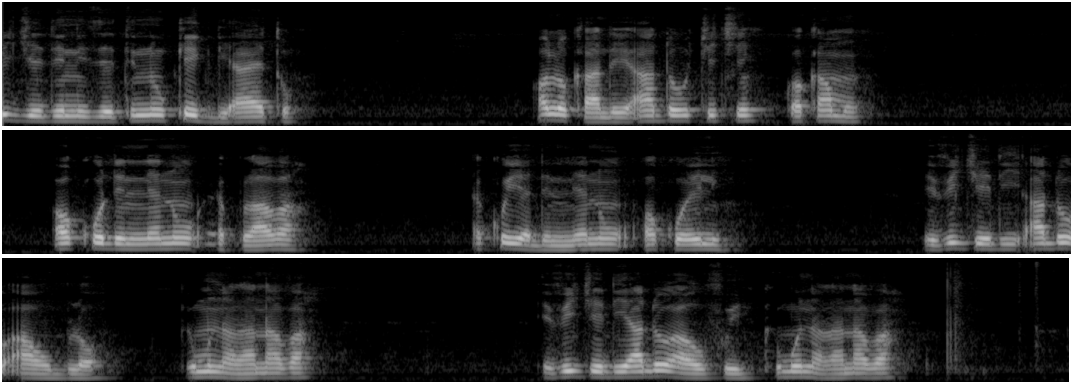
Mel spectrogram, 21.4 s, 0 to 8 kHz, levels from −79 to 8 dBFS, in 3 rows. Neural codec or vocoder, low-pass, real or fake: none; 7.2 kHz; real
